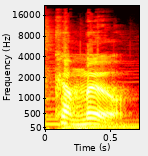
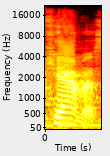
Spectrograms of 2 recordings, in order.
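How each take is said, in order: First: The name is said the French way. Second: The name is read like a Latin word. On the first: The speaker calls it right. "It's a French name" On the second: The speaker calls it wrong. "you think it's a Latin and not a French name"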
